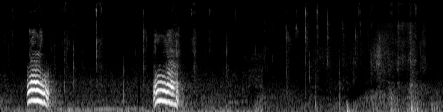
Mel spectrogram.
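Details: Little kitten discovered alone among flowers outside an entrance, crying; two strong harmonic meows, arching up and down, about two and a half seconds apart, followed by soft rustling and a woman's voice speaking.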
